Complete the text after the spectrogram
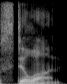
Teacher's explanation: That final consonant sound naturally attaches to the following vowel sound. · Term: Consonant linking to a vowel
